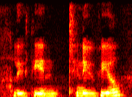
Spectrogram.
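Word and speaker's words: Lúthien Tinúviel: My GDC username is Luthien Tenuvial, which is how you say it, in case everyone's been asking me about that.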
